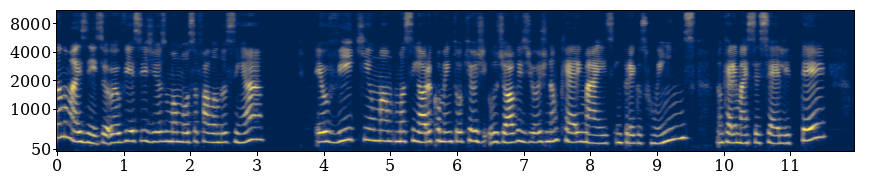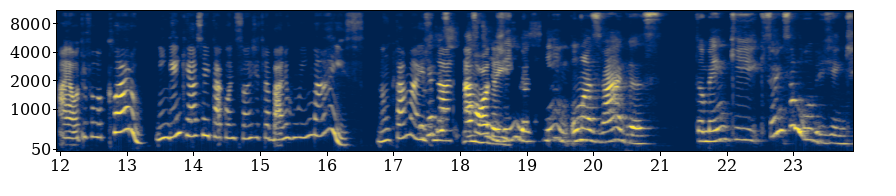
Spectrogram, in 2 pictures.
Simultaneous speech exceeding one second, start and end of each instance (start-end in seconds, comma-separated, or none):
17.4-18.9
